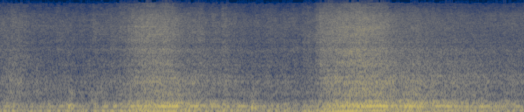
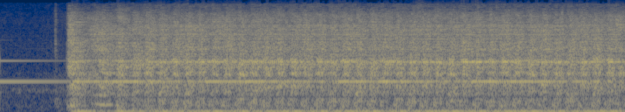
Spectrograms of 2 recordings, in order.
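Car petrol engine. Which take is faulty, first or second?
first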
